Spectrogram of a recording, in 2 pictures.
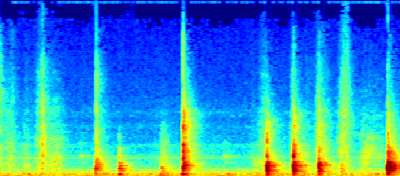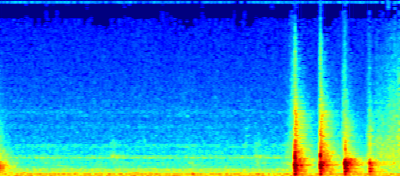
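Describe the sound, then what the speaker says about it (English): A kitchen knife cuts through bacon-wrapped zucchini on a board, making sharp, separate chopping taps, some single and some in quick runs of three or four, with quiet pauses between them. "So now I'll slice them in half."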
